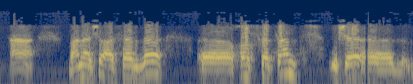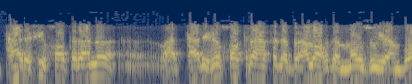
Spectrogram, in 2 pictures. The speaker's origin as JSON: {"language": "Uzbek", "town": "Kokand", "region": "Fergana Region", "country": "Uzbekistan"}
